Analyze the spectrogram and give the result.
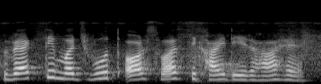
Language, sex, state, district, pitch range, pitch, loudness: Hindi, female, West Bengal, Alipurduar, 220-265 Hz, 250 Hz, -17 LUFS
